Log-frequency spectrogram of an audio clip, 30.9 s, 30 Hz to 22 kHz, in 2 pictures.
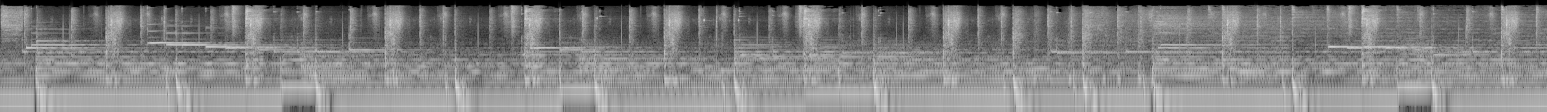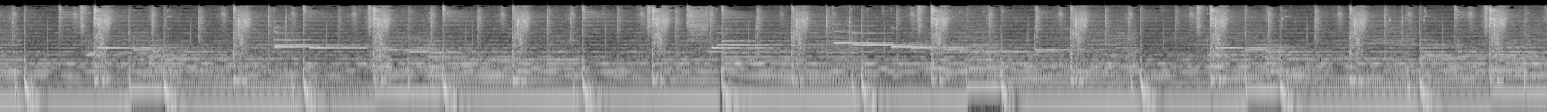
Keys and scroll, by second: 15.4 super+z, 16.5 super+z, 17.1 c, 19.3 space, 24.7 x, 25.0 z, 27.3 super+z, 27.4 x.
